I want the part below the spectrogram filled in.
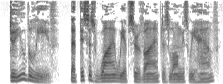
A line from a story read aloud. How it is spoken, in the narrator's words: Luke interrupted calmly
